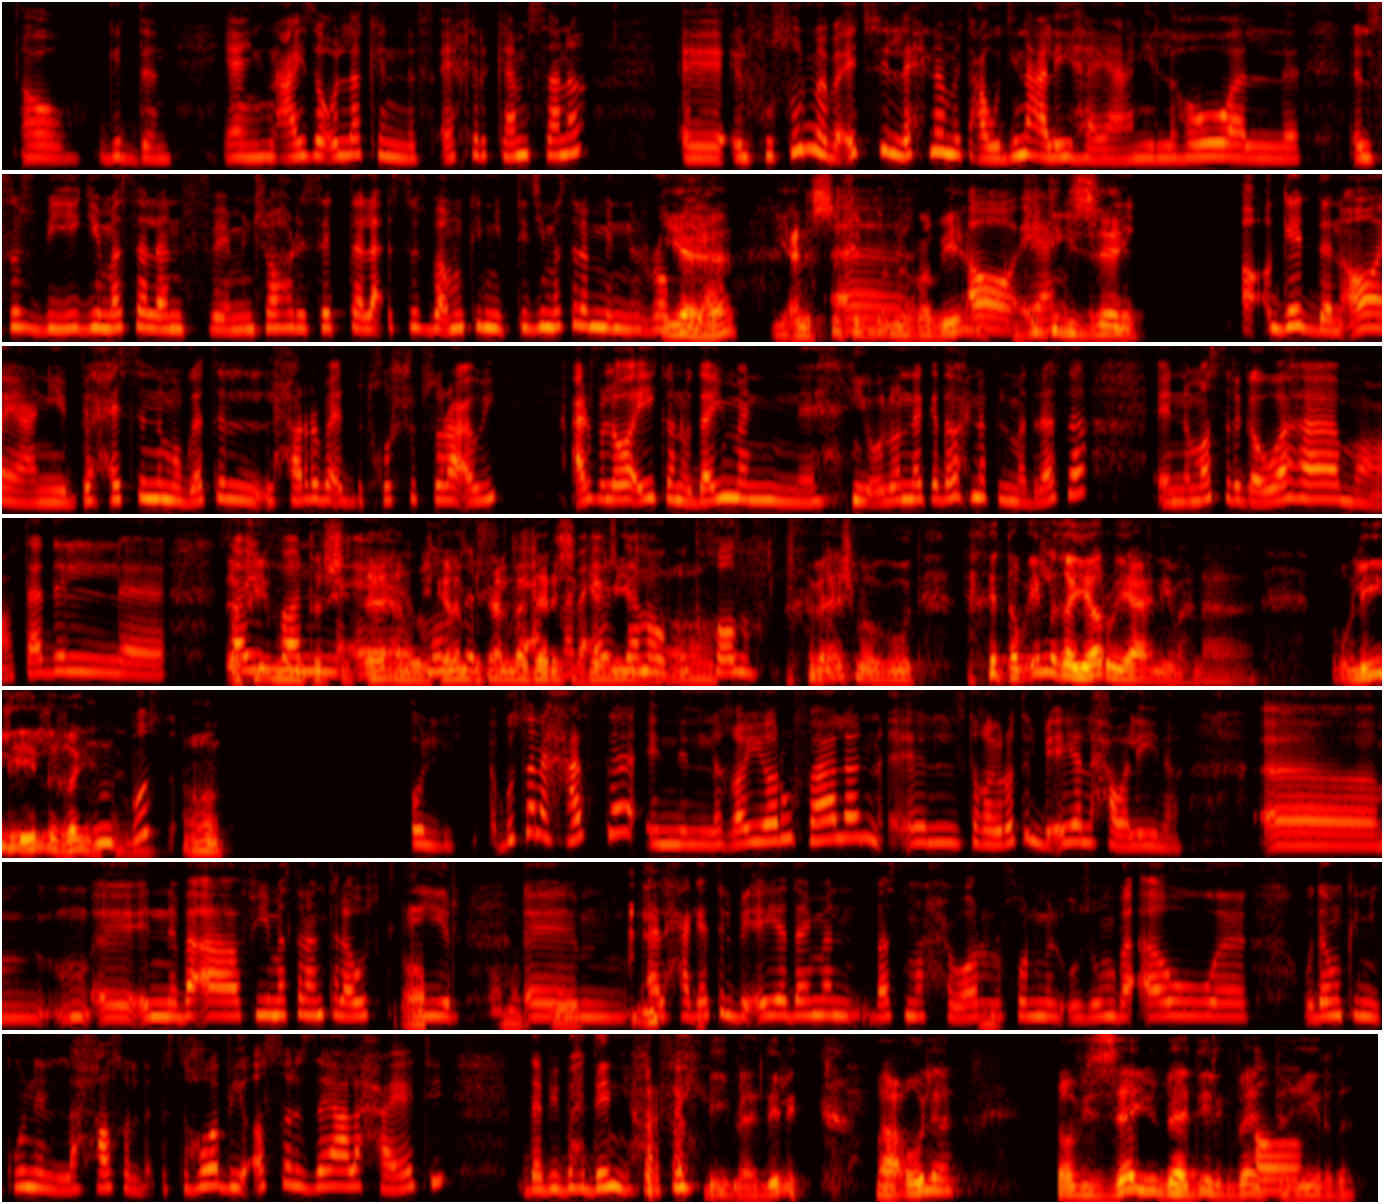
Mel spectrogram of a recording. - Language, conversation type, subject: Arabic, podcast, احكيلي عن تغيّر المناخ وإزاي بقى مأثّر على حياتنا اليومية؟
- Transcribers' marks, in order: tapping; chuckle; chuckle; laughing while speaking: "خالص"; chuckle; throat clearing; laughing while speaking: "حرفيًا"; laugh; chuckle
